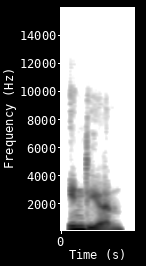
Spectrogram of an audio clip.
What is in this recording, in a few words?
"Indian", Indian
